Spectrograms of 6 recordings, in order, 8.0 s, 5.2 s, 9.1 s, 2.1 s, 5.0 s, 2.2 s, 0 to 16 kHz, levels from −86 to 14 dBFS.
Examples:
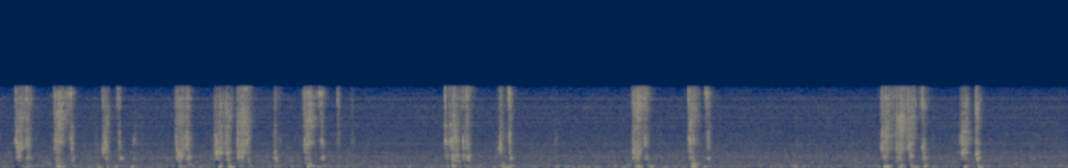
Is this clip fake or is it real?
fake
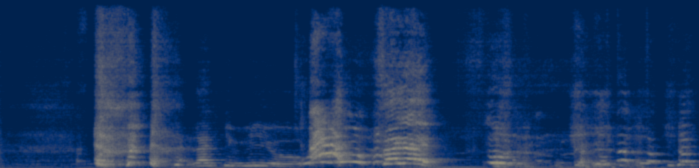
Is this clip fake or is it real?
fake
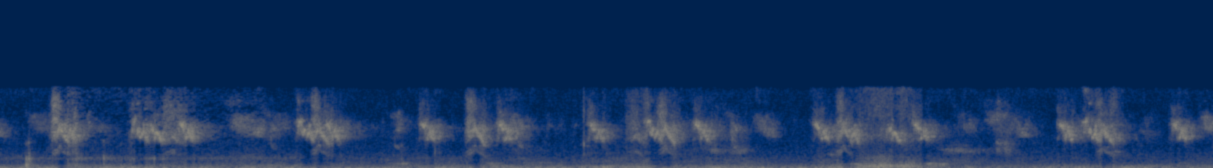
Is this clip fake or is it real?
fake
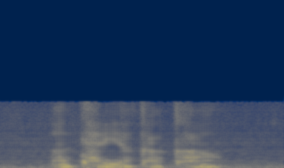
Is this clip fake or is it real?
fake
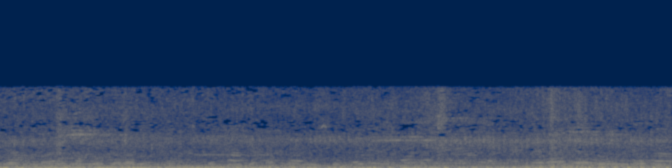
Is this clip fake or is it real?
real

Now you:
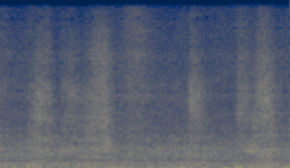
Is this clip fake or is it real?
fake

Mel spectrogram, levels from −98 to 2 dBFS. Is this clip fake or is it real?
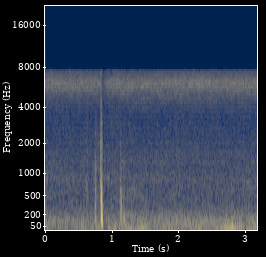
fake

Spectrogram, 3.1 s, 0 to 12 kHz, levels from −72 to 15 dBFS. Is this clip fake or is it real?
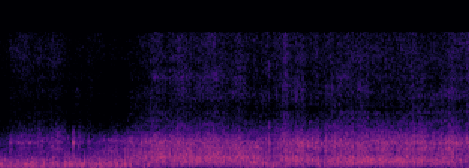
real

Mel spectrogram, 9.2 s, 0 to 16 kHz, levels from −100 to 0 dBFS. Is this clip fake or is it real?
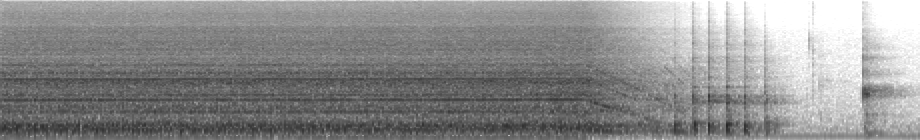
real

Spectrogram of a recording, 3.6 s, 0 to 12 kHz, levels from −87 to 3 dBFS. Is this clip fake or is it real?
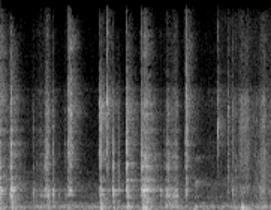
real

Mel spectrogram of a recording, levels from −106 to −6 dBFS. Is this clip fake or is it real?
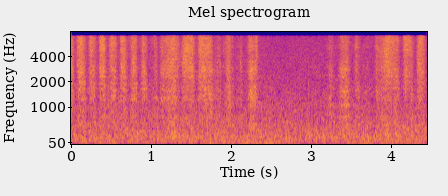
fake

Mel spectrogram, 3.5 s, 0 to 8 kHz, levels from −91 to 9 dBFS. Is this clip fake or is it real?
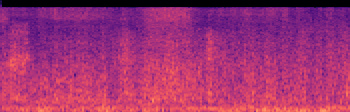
fake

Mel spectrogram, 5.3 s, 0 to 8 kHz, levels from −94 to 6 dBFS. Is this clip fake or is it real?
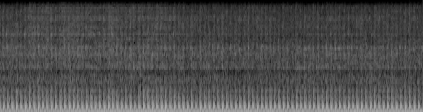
fake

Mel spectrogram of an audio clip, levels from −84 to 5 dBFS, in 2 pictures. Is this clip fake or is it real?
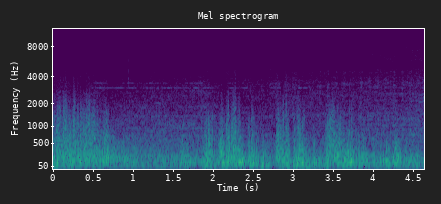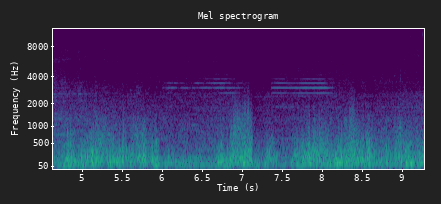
real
